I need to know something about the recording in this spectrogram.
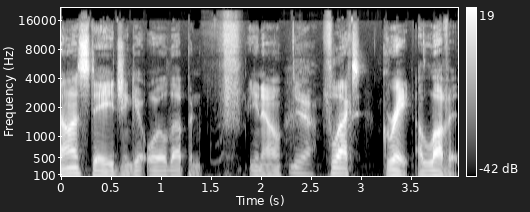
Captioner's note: blowing through teeth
